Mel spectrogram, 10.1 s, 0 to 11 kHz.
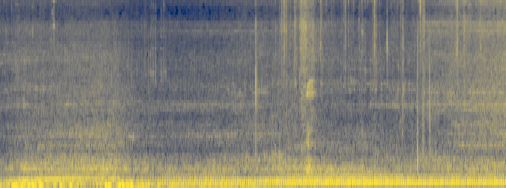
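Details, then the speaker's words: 1974 Chevy C30 wrecker, 350 V8, first run after sitting about five years, started with jump pack and fuel poured in carb: deep even rumble holding steady, no misses or knocks. "yes that sounds good gonna have to put a little bit of gas down here sometime but she's running she is running guys"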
